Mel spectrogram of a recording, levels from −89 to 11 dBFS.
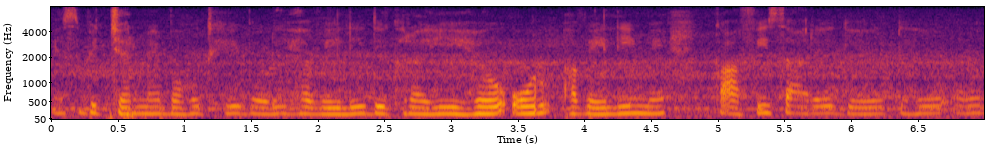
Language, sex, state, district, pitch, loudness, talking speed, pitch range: Hindi, female, Madhya Pradesh, Dhar, 175 Hz, -18 LUFS, 155 wpm, 170-185 Hz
